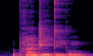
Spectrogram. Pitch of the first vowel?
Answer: high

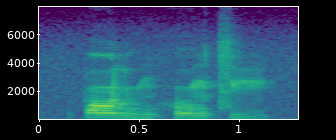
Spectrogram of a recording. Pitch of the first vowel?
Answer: high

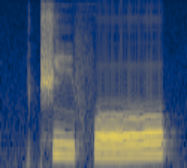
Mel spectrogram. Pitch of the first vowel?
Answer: low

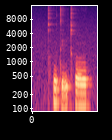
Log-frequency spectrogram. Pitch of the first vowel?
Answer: falling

